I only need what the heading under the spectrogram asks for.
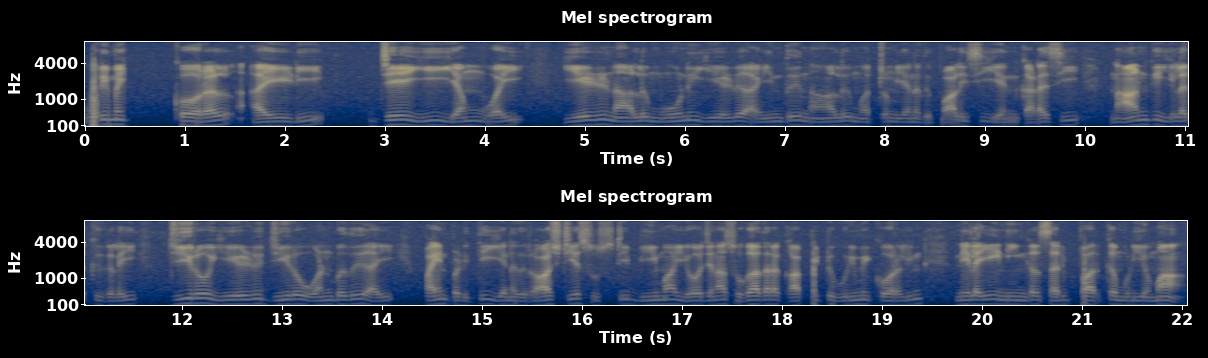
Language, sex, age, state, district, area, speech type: Tamil, male, 30-45, Tamil Nadu, Chengalpattu, rural, read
